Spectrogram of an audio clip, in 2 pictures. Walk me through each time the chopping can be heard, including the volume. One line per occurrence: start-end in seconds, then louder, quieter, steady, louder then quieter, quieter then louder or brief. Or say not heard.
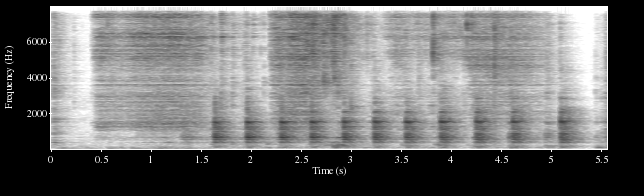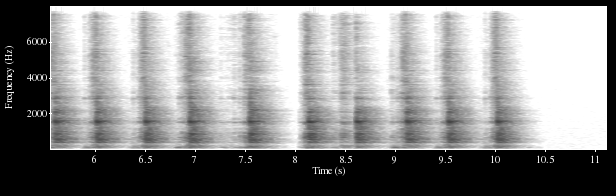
1.3-10.2 steady.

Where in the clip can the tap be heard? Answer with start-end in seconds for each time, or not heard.
0.0-5.0.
